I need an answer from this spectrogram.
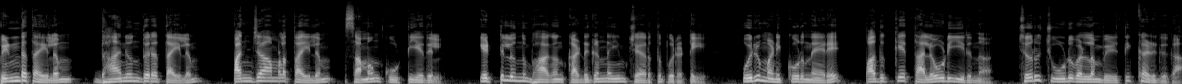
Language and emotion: Malayalam, neutral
